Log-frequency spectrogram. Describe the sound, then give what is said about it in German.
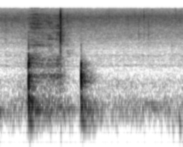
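A knife finely dices a tomato into small cubes on a board in three sharp, uneven taps over a steady background hiss, with no talking. “Jetzt schneide ich einfach die Tomate feinwürfelig.”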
